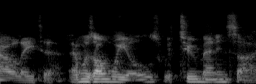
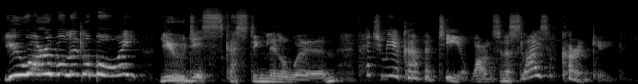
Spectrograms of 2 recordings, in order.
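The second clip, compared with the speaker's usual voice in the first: nasty grandma ranting for tea; grandma yelling; 13 semitones higher, 5 dB louder than usual. Acted. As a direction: scream insults at the boy. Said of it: "Grandma yelled".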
